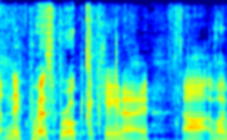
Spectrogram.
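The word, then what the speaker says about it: Westbrook-Ikhine: season for your Lakers yeah that's right Nick Westbrook Aquino uh have I butchered that no that's great well done yeah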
